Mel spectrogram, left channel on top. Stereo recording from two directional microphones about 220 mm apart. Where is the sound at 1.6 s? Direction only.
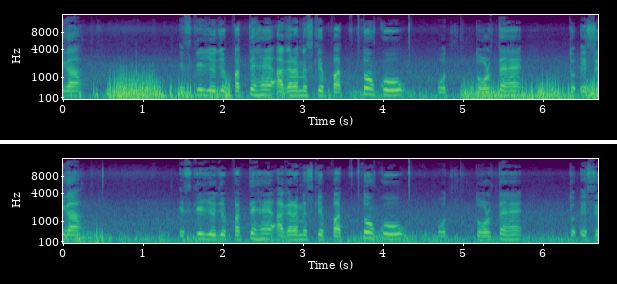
15° left (ahead or behind).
